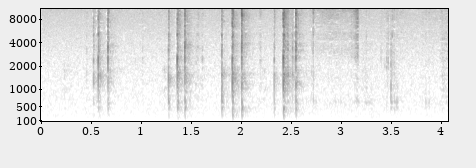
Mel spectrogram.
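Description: Long black nails tap and scratch the top and sides of a small, hollow cardboard matchbox standing upright on a white table. Crisp, dry clicks land in quick pairs and clusters, bright and papery with almost no low end, and each dies away almost instantly. Soft scratching hiss fills a few of the gaps between the taps.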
